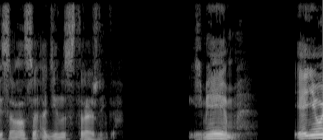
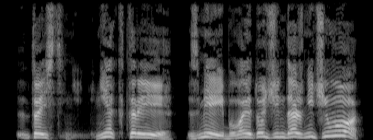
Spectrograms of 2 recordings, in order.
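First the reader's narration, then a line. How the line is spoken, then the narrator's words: Futile yell. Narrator (Russian): тщетно завопил Ринсвинд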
